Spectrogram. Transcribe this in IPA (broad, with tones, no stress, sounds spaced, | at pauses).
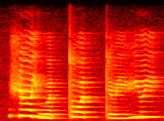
ʃ œ˦ ɐ̯ j u˨ ɐ̯ tː ɔ˧ ɐ̯ tː ø˨ j vʲ ə˧ j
